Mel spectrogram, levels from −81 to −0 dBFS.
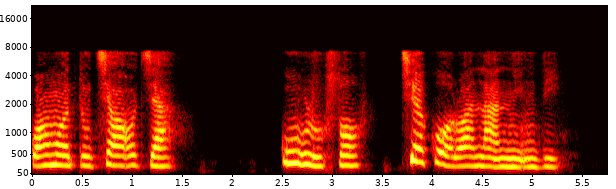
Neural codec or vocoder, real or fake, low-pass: codec, 16 kHz in and 24 kHz out, 0.4 kbps, LongCat-Audio-Codec, fine tuned four codebook decoder; fake; 7.2 kHz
